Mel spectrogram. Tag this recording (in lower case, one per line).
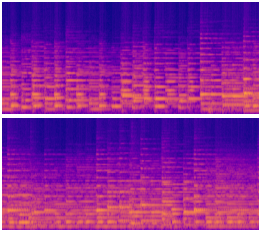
music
